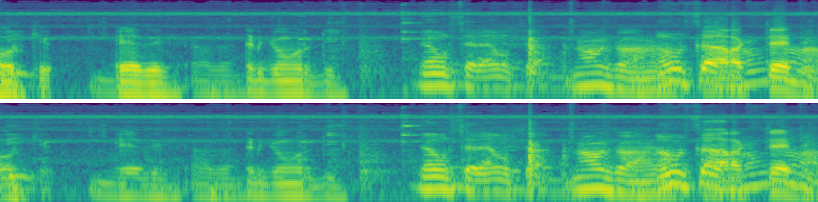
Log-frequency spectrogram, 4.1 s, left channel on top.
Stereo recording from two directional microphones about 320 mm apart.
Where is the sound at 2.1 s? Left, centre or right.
Centre.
